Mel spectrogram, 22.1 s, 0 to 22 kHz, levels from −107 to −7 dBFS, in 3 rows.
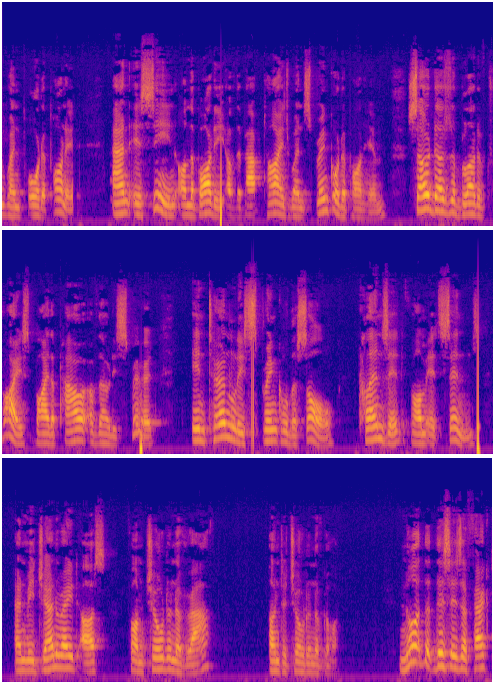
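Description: Loud pops at 3.27–3.31, 9.44–9.47, 11.11–11.15 and 14.49–14.53 s, each a single thump roughly 15–20 dB above the sound, likely from a voltage pulse; unlike a dropout, the sound continues beneath.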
